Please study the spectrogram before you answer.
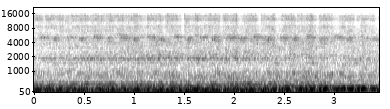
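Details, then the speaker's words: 1972 Monte Carlo with a 2005 LS engine swap, new exhaust without tailpipes, check engine light on, tune still rough. Steady V8 idle with a faint thin high squeal on top; squeaky belt needing adjustment. "there's the other problem that cropped up the other day squeaky belt yeah I got to adjust some"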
